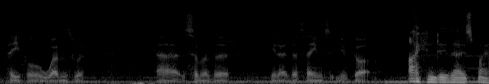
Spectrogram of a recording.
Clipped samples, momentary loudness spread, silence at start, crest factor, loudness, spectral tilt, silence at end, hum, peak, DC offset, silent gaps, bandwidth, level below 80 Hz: under 0.1%; 19 LU; 0 s; 20 dB; -43 LUFS; -7 dB/octave; 0 s; none; -22 dBFS; under 0.1%; none; 12.5 kHz; -58 dBFS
